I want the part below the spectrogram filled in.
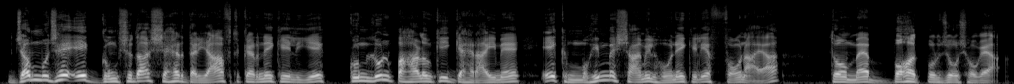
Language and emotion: Urdu, happy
